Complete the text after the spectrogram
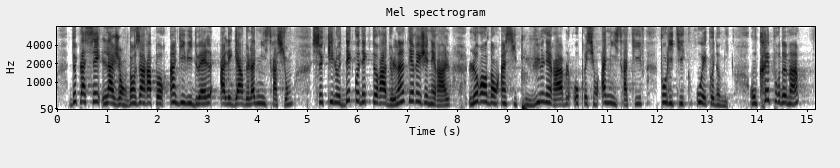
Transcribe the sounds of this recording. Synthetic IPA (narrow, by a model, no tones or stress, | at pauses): d̪əplaselaʒɑ̃d̪ɑ̃zɛ̃ʁapɔʁɛ̃d̪ivid̪ɥɛlaleɡaʁd̪əlad̪minist̪χasjɔ̃ | səkʲiləd̪ekɔnɛk̚t̪əʁad̪əlɛ̃t̪eʁɛʒeneʁalːəʁɑ̃d̪ɑ̃ʔɛ̃siplyvylneʁablopχesjɔ̃ʔad̪minist̪χat̪ʰiv | pɔlit̪ikuekɔnɔmikɔ̃kχepuʁd̪əmɛ̃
